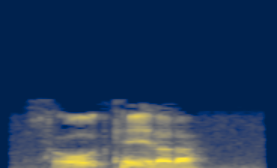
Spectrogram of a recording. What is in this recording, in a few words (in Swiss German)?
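"rotkehlala", Alsatian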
